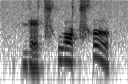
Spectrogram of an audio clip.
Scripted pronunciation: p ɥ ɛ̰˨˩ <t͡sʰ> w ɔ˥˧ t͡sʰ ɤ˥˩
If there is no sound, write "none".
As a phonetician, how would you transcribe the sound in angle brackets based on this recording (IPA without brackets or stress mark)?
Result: t͡sʰ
